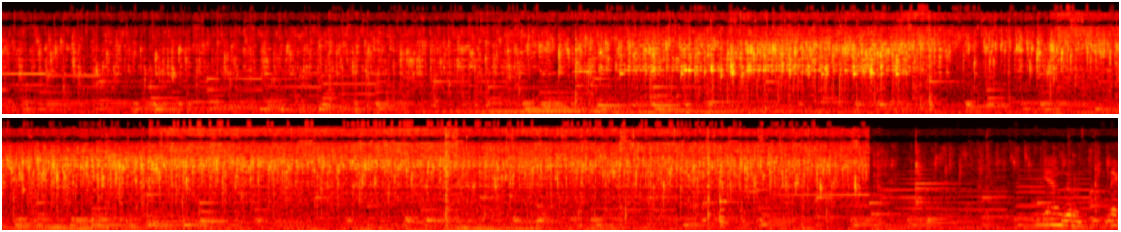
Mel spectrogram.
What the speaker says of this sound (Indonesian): Tongkolnya digoreng dulu.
